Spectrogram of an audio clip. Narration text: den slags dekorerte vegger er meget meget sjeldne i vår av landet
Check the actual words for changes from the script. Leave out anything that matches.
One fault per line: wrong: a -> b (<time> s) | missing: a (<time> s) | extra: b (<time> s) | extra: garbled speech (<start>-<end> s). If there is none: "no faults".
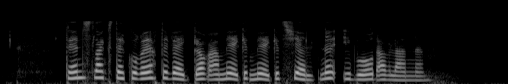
no faults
